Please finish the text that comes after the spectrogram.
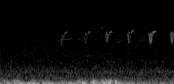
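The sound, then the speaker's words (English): A wild bird calls in a quick series of about six short, high chirps, evenly spaced, with bird 4-3 calling to the side, over a steady low rumble of background noise. “Wild Bird. And 4-3 calls to the side.”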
